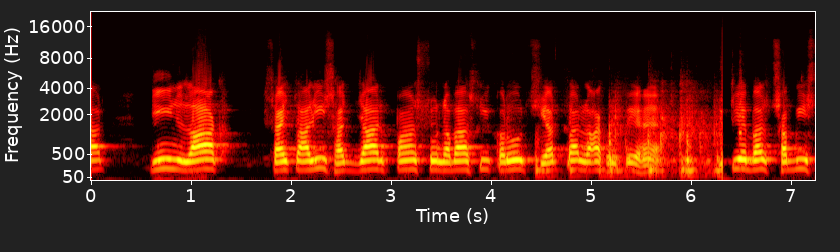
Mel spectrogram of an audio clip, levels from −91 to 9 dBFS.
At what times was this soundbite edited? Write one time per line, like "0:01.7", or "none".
0:06.3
